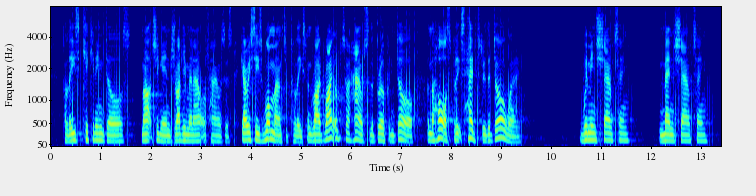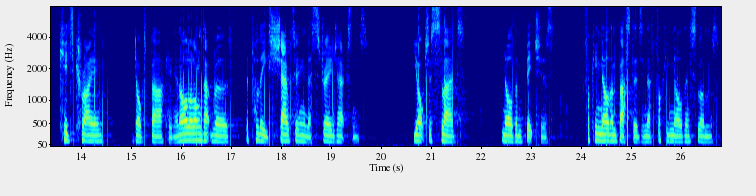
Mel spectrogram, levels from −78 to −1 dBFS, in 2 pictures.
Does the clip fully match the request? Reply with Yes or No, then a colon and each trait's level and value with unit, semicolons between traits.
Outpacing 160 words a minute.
No: average, 150 wpm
